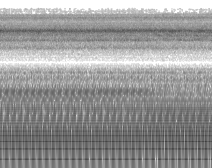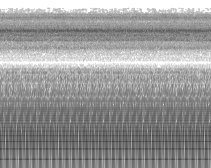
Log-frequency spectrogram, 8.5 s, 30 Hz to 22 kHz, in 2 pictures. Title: Asmr Nebulizer Aerosol White Noise 1/2 Hour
